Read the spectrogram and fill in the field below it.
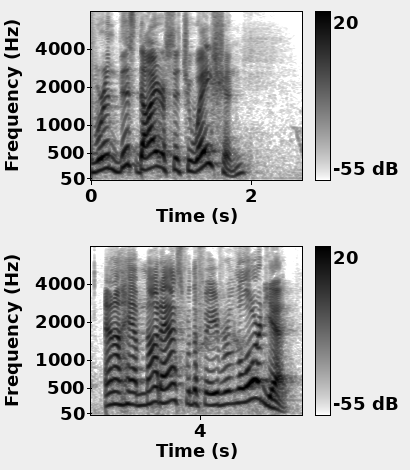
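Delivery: lightly voiced Saul justifying himself; pious excuse. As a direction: make the excuse sound holy.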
